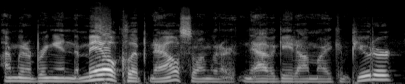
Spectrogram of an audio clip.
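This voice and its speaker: A man giving an informal, step-by-step software tutorial as a teacher, speaking close to the mic. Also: medium pitch, expressive, a little fast, no echo. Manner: informal, step-by-step, checking in with "okay". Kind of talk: screen-recorded software tutorial, instructional.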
